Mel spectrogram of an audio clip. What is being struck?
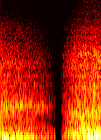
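Nothing is struck.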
